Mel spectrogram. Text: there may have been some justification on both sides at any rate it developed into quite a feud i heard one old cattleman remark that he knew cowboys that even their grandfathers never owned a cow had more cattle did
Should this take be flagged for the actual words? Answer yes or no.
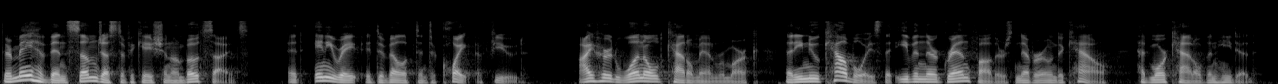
yes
